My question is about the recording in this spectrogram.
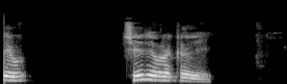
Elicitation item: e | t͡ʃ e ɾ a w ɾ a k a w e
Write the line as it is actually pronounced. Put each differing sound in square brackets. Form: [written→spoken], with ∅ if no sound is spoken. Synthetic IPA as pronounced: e | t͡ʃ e ɾ [a→e] w ɾ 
